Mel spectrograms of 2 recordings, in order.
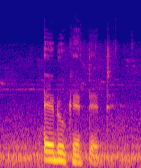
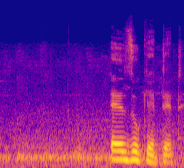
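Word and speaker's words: educated: হি ইজ নট এডুকেটেড, এটার ভালো উচ্চারণ এজুকেটেড।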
